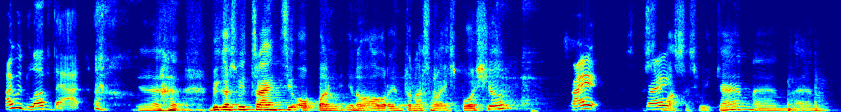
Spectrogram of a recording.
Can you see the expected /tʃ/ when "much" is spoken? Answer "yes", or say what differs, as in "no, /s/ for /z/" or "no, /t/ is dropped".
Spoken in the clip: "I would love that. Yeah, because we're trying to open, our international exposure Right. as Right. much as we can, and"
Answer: no, /s/ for /tʃ/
